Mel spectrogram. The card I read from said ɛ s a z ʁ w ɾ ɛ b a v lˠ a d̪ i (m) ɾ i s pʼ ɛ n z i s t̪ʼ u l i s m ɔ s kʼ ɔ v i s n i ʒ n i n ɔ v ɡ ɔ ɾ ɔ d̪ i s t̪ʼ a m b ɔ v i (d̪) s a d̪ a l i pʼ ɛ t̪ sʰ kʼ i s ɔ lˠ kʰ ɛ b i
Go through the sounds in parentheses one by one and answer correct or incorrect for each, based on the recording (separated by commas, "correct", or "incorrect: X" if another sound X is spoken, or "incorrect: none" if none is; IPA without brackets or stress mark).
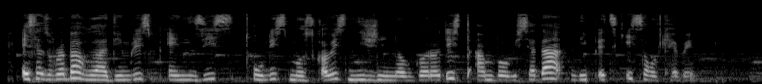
correct, incorrect: none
